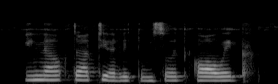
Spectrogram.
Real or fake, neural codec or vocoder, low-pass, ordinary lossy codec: fake; codec, 16 kHz, 2 kbps, FreqCodec, larger model; 7.2 kHz; Opus, 24 kbps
